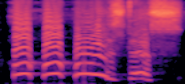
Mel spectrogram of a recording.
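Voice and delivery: very high, slow stammering king; hammed-up high king voice; demanding king. A narrator's reading. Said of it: "the king demands".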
